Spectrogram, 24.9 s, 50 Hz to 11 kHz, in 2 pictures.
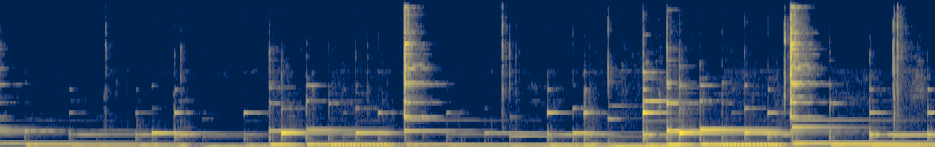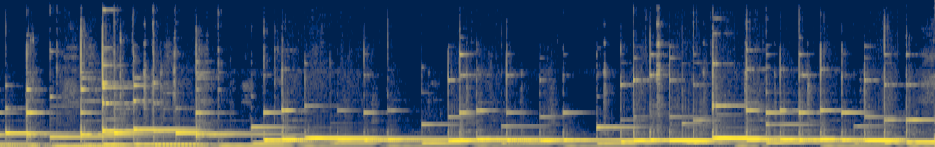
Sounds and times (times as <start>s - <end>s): Vibraphone: 0.0s - 24.9s.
